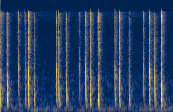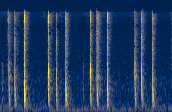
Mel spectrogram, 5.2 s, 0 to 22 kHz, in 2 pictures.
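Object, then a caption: Clear acrylic plastic clipboard. Long fingernails tap rapidly on the surface of a transparent acrylic plastic clipboard lying flat, producing about 28 crisp, clicky taps in quick, uneven bursts. Each tap is short and dry, with a hollow plastic tone near 440 Hz and a bright edge, dying away almost instantly.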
